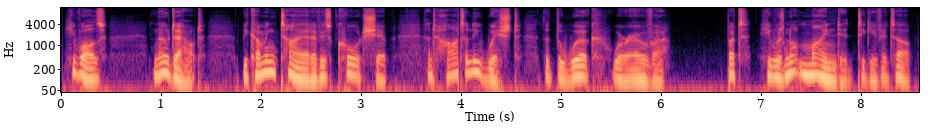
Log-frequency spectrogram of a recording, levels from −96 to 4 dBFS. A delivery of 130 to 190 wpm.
Yes: average, 180 wpm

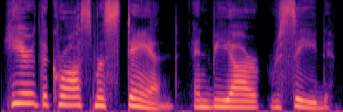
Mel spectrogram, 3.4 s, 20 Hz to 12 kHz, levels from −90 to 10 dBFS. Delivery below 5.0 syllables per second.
Yes: 3.5 syllables/s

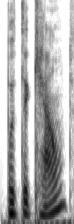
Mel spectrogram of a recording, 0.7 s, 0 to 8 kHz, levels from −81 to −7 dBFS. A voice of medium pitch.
Yes: medium, 165 Hz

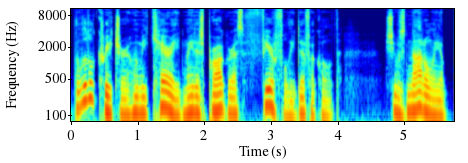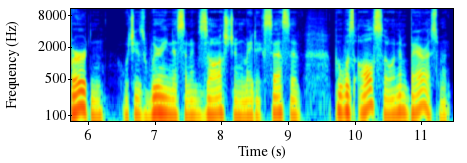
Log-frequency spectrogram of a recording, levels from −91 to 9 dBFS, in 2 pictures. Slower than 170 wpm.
Yes: average, 150 wpm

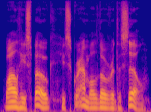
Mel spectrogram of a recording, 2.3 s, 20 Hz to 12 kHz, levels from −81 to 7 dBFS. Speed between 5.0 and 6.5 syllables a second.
Yes: 5.8 syllables/s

